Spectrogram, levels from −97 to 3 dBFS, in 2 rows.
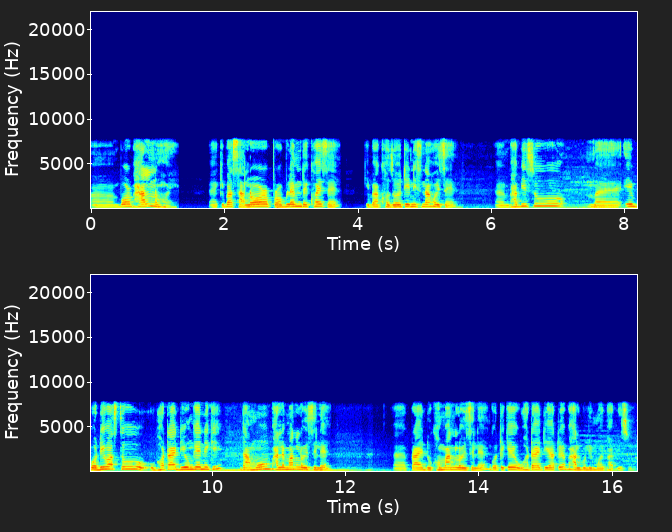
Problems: background sounds at intervals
